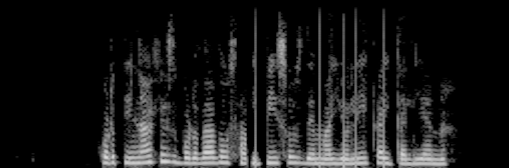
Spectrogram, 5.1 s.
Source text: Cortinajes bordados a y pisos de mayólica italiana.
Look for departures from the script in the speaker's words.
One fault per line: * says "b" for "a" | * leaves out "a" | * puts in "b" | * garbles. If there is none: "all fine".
all fine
